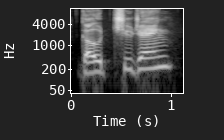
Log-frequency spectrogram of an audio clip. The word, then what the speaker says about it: gochujang: And I bathed everything in gochujang. Nope, I got too high to say it. Oh no. Gochujang. Burger turkers. Gochujang?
